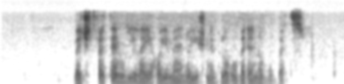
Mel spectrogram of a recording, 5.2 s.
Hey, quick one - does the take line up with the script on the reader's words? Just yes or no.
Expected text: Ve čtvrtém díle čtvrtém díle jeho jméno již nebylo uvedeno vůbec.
no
